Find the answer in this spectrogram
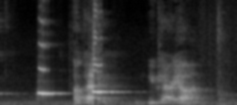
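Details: A male pet African grey parrot showing off his repertoire of sound effects gives a clear, level whistle, then a burst of harsh, voice-like mimicked sounds and a wavering speech-like phrase.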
